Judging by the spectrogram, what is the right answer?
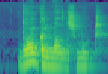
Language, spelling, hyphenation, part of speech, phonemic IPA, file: Dutch, dronkenmansmoed, dron‧ken‧mans‧moed, noun, /ˈdrɔŋ.kə(n).mɑnsˌmut/, Nl-dronkenmansmoed.ogg
- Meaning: Official spelling of dronkemansmoed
